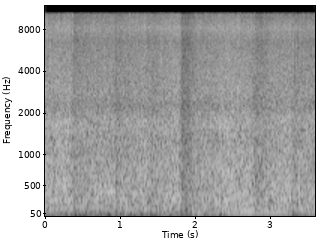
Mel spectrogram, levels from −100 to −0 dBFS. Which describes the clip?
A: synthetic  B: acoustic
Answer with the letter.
B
